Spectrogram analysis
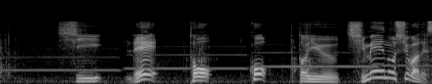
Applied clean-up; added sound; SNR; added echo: none; Wind instrument, woodwind instrument + Drawer open or close; 20 dB; none.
